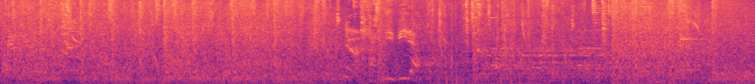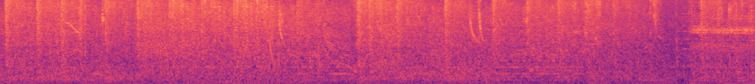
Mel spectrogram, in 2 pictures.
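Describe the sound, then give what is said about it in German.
Rapid gunfire crackles almost nonstop, dense bursts of shots layered into a loud, chaotic barrage, with a brief shouted voice cutting through the shooting. “Kein Respekt mehr. Schuss, komm!”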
